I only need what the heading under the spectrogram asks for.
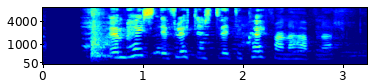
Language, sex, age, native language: Icelandic, female, 12, Icelandic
